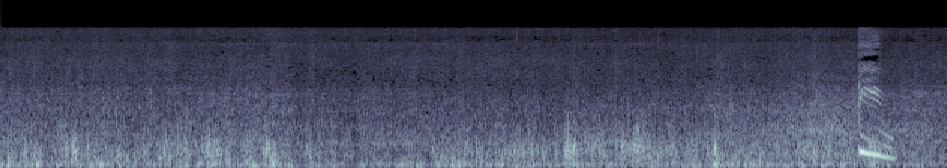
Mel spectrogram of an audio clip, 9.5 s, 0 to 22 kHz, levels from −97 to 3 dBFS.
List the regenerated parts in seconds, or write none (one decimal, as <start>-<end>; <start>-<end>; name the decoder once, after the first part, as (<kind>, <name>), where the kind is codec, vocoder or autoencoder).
0.0-4.1 (vocoder, BigVGAN v2); 6.5-9.5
